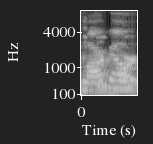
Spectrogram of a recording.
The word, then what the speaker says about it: Margot: Just it's Margot Robbie. The T is silent.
